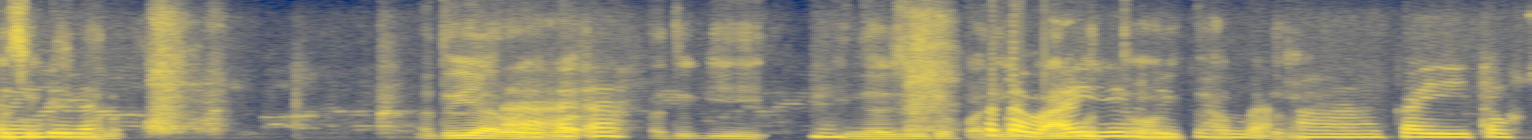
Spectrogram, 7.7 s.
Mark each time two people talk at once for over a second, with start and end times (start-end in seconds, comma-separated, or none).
4.9-6.3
